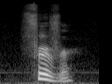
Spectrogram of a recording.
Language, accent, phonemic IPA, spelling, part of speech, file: English, US, /ˈfɝ.vɚ/, fervor, noun, En-us-fervor.ogg
- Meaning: 1. An intense, heated emotion; passion, ardor 2. A passionate enthusiasm for some cause 3. Heat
